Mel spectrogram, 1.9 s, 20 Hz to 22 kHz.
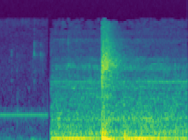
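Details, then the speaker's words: Worcester Greenstar 30SI Compact boiler after condensate trap removal and refit, running on hot water and heating: soft whoosh on ignition, then low steady burner and fan hum, no rattles or gurgles; normal firing, quieter than before. "right so i've been running the boiler for a bit in hot water and heating and it seems a lot quieter now"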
